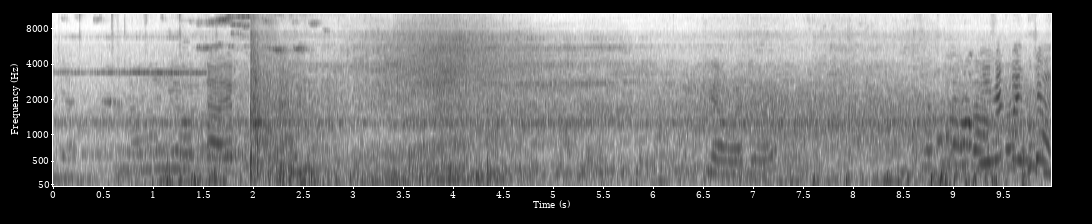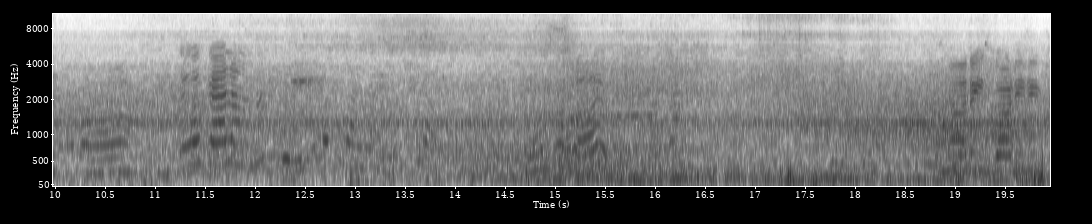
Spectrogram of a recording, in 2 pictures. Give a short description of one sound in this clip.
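Traffic rumbles past on a busy road.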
